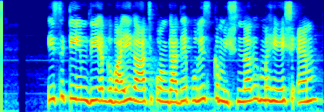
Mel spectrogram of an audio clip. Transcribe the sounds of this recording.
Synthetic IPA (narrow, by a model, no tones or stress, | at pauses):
ɪskiːmd̪iːəɡʋaːiːɾaːt͡ʃkõːɳɖaːd̪eːpʊlɪskəmɪʃnəɾməɦeːʃɛːm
